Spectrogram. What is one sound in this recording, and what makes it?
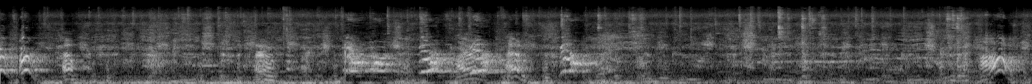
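Puppies suck and slurp noisily.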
